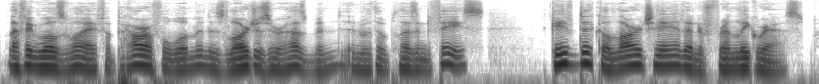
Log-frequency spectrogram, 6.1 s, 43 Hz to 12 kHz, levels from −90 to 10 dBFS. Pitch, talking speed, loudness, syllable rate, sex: 125 Hz, 235 wpm, -18 LUFS, 6.2 syllables/s, male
